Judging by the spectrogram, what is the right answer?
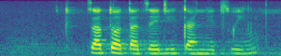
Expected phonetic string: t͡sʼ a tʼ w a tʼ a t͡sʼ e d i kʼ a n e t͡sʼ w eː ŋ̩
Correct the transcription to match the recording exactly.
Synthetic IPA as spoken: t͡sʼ a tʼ w a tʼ a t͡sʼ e d i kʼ a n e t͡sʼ w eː ŋ̩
